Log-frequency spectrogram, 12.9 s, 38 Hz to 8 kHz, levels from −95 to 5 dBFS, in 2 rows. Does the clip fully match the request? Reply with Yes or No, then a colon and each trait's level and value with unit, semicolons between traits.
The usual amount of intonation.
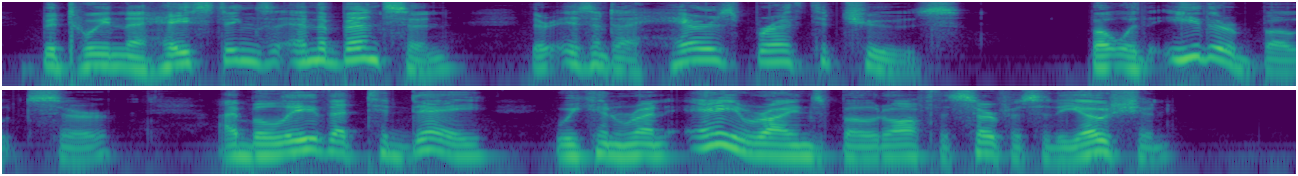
No: wide, 6.1 semitones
